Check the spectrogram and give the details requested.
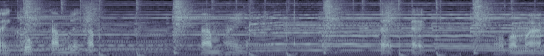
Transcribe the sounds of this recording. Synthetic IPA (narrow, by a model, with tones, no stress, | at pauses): a̰ː˧˩jkʰu˦˥k̚t̪a˧mlɤː˧jkʰa˦˥p̚ | t̪a˧mɦa˥˩j | t̪ɛː˨˩k̚t̪ɛː˨˩k̚ | kʰɔ̰ː˧˩pa˧maː˧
